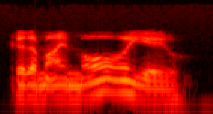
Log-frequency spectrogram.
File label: "thanks", Manx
